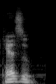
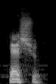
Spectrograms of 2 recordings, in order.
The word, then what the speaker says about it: Keszu: This was with expert resistance on the side of Kzu. Kashu, sorry. Kashu. I'll try to try to remember the pronunciation there in Polish.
